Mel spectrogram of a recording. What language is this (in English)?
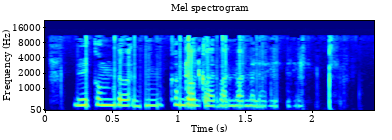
Pashto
